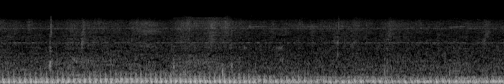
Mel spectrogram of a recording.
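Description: An engine running steadily, with a fast even pulse.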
